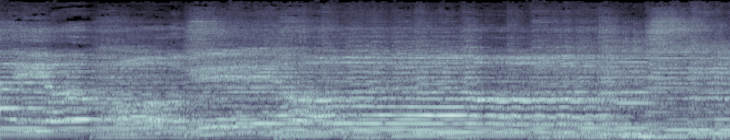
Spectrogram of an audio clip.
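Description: Taiwanese Hokkien ballad playing: sung vocals held on long notes over the backing music, at the end of a verse line.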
